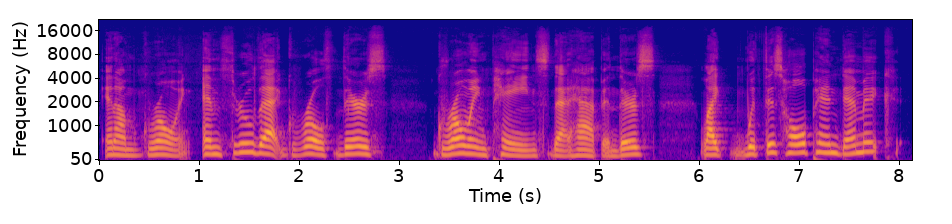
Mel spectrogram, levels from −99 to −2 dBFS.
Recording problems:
none

